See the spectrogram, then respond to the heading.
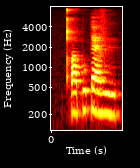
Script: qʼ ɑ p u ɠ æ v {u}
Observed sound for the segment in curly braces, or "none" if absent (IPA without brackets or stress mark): y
